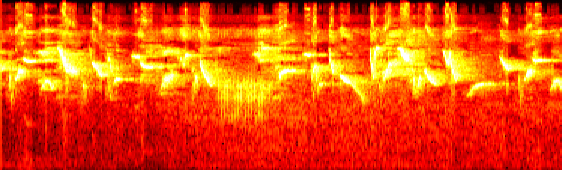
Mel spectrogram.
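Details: Canary song in master style, said to call friends and fight: jumbled high chirps, twitters and down-slurred whistles without a steady rhythm, with a brief softer buzzy patch midway.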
